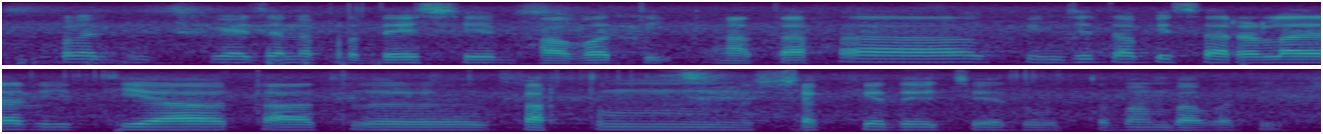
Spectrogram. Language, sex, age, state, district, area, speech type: Sanskrit, male, 45-60, Kerala, Thiruvananthapuram, urban, spontaneous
